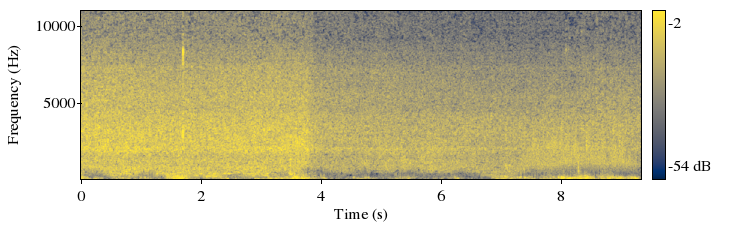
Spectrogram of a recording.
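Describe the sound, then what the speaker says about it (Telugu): Rain driven by wind pours down outdoors around a village with coconut trees, a continuous broad hiss that is stronger for the first few seconds, then settles to a slightly softer steady downpour with faint gusts. "మళ్ళీ గాలి దుమ్ము వాన"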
